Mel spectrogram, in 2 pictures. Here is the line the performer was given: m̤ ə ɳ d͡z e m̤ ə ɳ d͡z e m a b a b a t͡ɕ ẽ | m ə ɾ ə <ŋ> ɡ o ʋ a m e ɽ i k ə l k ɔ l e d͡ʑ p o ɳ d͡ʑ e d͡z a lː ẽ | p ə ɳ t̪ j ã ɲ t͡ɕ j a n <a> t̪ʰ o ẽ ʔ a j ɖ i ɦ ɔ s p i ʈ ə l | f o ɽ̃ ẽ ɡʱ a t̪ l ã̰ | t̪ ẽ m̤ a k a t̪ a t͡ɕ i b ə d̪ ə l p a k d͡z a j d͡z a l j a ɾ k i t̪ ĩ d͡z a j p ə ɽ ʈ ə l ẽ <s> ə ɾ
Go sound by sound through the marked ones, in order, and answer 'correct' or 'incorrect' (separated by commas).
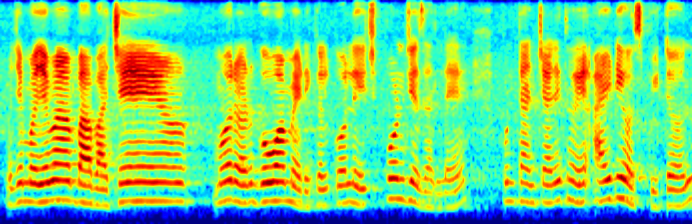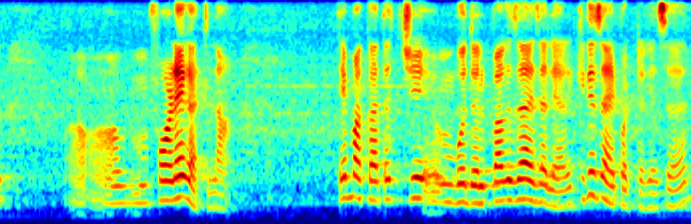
incorrect, incorrect, correct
